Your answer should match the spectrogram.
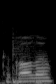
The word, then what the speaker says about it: Coccolo: This one is by Martin Coccolo. I think that's how you pronounce his last name, Coccolo.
